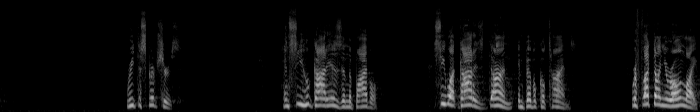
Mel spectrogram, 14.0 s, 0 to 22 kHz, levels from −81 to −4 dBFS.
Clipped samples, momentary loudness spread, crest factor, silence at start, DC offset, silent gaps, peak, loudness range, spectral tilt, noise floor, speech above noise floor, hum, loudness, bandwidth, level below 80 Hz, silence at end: under 0.1%; 14 LU; 22 dB; 2.55 s; under 0.1%; none; -14 dBFS; 10 LU; -4.5 dB/octave; -83 dBFS; 48 dB; 60 Hz at -70 dBFS; -35 LUFS; 16 kHz; -86 dBFS; 0.05 s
